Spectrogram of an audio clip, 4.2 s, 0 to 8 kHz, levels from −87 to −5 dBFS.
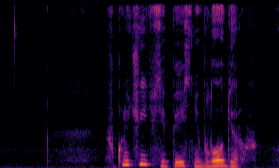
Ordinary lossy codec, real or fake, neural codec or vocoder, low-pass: none; real; none; none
